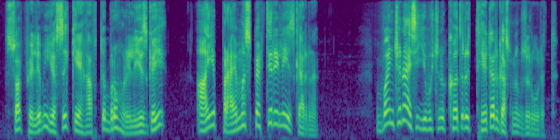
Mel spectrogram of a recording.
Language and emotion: Kashmiri, surprised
